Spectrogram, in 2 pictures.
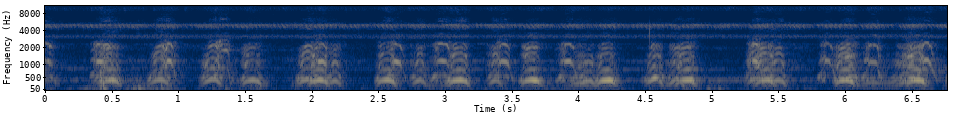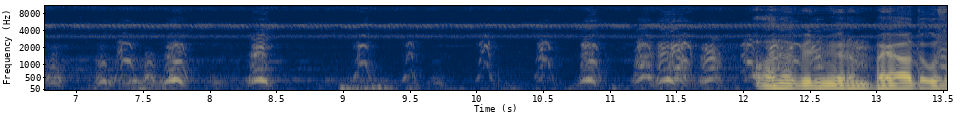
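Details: Kangal dogs attacking at night on a farm, filmed by night vision from some distance: long volleys of quick barks, several per second, pausing after eight seconds, then loud close rustling and handling noise at the end.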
